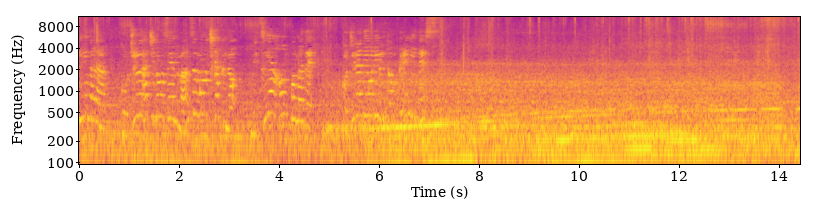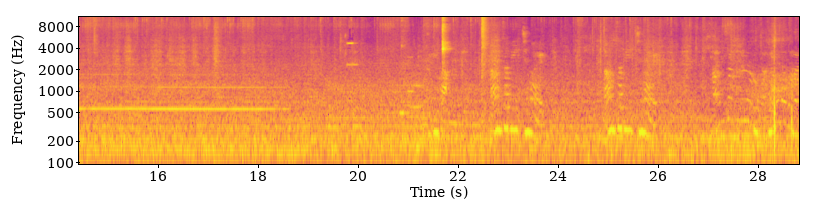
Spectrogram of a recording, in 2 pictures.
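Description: A bus engine hums and whines, rising and falling in pitch as the bus drives along.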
